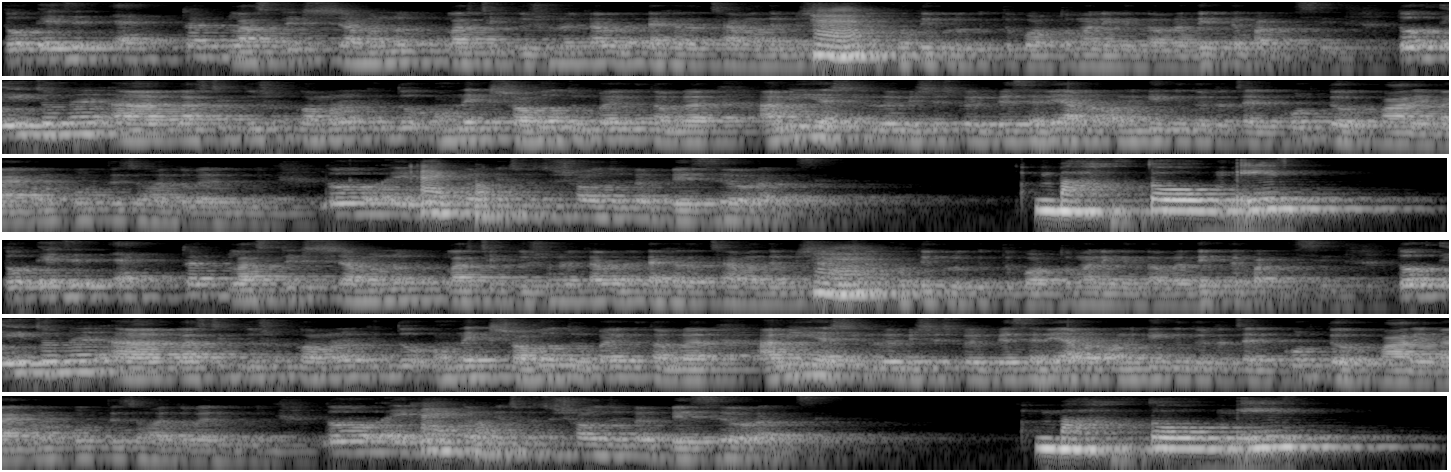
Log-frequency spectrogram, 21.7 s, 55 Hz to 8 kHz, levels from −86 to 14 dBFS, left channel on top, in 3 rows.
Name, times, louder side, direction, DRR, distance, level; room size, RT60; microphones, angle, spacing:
voice 1, 0.0-4.3 4.6-6.3 7.0-18.3, equal, 10° right, -2 dB, 0.5 m, -25 dB
voice 2, 16.6-16.9 19.6-20.9, left 1 dB, 70° left, 5 dB, 0.4 m, -17 dB
3.4 x 3.2 x 2.9 m, 1.3 s
head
